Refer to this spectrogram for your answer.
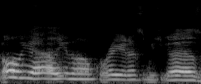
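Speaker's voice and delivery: high, overly cheery fake politeness; fake polite. Awkward at the table, he answers the friends in a high, forced cheerful voice. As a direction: put on a bright polite front for strangers.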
